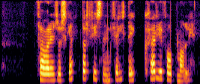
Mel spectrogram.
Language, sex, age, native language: Icelandic, female, 13, Icelandic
